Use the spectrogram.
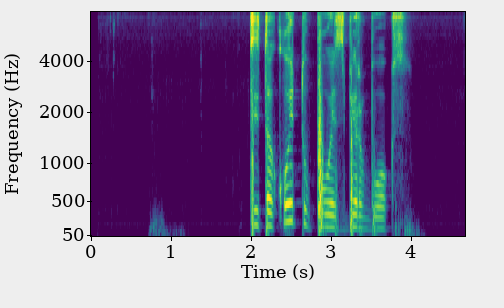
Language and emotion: Russian, angry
